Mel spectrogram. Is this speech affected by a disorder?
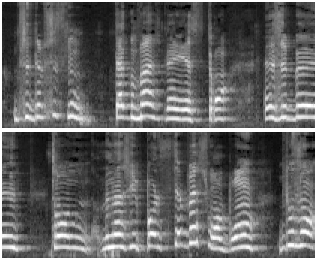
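Yes: spastic quadriplegic cerebral palsy; from birth, wheelchair user since birth; moves only when pushed in wheelchair by another person, relies on personal assistants incl. patrycja nieckarz.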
